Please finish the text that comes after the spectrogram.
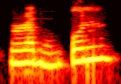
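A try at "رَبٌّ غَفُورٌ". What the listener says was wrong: रब्बुन की रा को थोड़ा मोटा पढ़ेंगे. रब्बुन गफूरुन. रा पर जबर ये पेश होता है तो रा को मोटा, भारी, बोल्ड, भारी आवाज से, हैवी साउंड से.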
